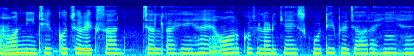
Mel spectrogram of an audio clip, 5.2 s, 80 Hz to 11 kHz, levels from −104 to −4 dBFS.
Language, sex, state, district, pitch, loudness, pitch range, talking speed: Hindi, female, Bihar, Madhepura, 250 Hz, -44 LUFS, 245-255 Hz, 185 wpm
